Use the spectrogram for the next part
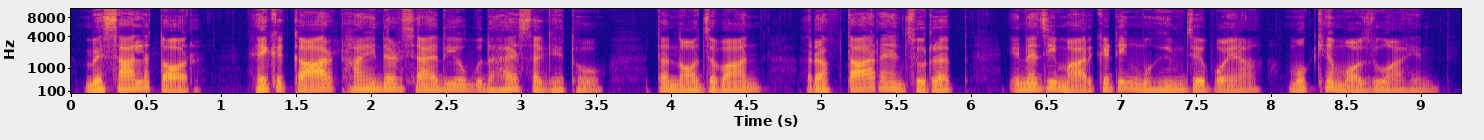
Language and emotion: Sindhi, neutral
